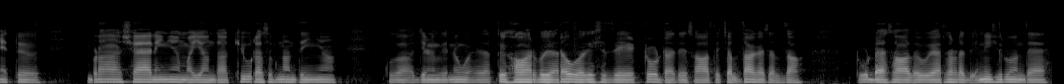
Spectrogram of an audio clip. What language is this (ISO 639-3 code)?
doi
